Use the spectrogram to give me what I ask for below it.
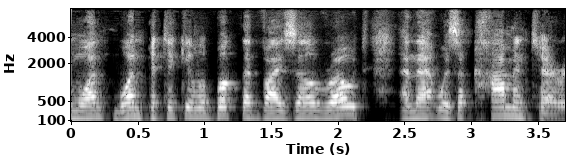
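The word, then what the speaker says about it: Weisel: of naphtali hertz weizel in english for some strange reason it's spelled wesley uh but his name was vizel very similar to ellie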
